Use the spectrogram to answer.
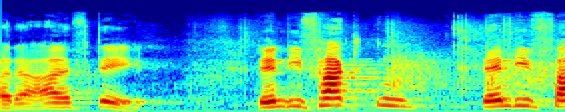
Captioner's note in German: Beifall AfD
